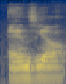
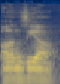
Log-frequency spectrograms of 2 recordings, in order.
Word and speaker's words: Anzia: So the second hero in the super elemental ice summon is Anzia or Anzia. Depends on how one pronounces it.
